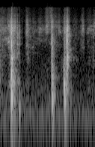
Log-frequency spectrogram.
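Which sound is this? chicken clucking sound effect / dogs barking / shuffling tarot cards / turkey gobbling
shuffling tarot cards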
